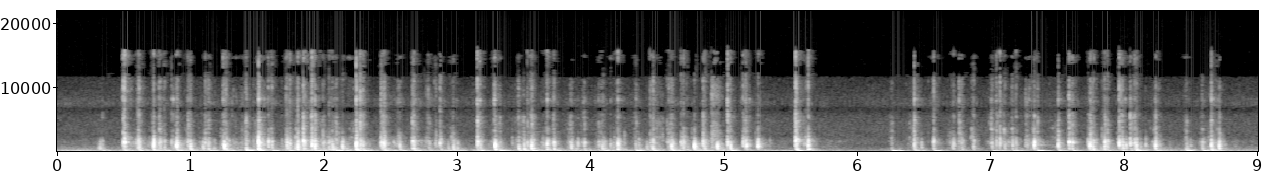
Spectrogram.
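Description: Continuous fingertip typing on a Hanmumu mechanical keyboard fitted with plastic cat keycaps produces a rapid stream of short, dull clacks with a solid low thump. The typing breaks briefly just before the six-second mark, then resumes at the same steady pace.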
